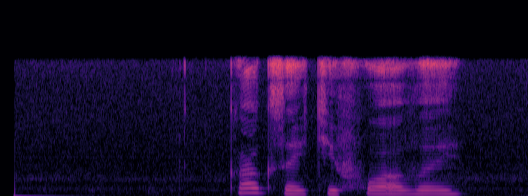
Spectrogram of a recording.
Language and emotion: Russian, sad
